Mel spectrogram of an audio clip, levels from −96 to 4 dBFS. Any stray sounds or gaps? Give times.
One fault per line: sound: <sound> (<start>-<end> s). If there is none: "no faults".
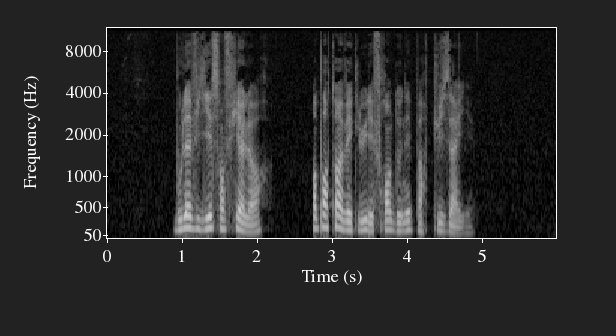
no faults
